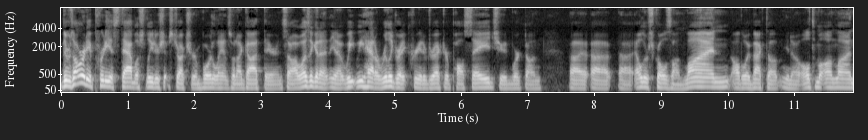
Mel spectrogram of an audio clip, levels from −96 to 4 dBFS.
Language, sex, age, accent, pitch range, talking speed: English, male, 40-59, American, 105-130 Hz, 250 wpm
